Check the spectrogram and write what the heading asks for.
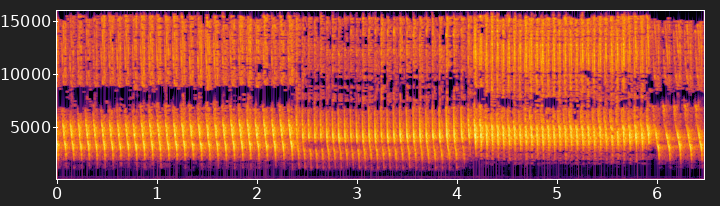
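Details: Long canary song meant to stimulate and train other canaries: one unbroken, very rapid high trill that changes pitch and texture twice, with a faint low electrical hum underneath.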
